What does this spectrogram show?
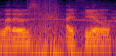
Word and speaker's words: Leto: Leto playing The Joker it's that's how it's pronounced Leto Leto Leo no it's Leto I told you multiple times that it's Leto still pronouncing Le all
